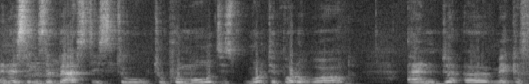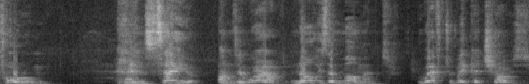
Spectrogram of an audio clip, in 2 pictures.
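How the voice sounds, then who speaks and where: With a French accent, a man speaks in a high pitch at a fairly slow pace. His intonation is lively, and there is noticeable background noise. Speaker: member of European Parliament. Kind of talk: roundtable audience comment. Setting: press club roundtable. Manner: halting.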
